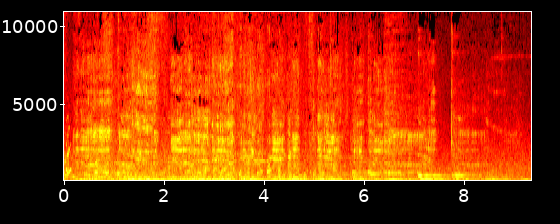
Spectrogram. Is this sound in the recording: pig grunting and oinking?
yes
